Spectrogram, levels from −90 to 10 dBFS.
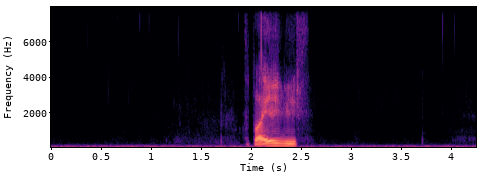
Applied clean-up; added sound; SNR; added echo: neural diffusion model UNIVERSE++.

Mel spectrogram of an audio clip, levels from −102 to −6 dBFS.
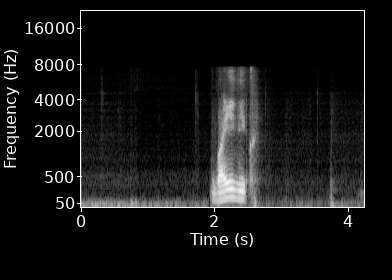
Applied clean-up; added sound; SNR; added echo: neural mask model DeepFilterNet 3.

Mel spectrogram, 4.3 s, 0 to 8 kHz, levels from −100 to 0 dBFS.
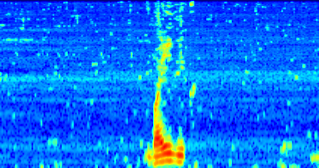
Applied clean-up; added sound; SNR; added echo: classical method spectral subtraction.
